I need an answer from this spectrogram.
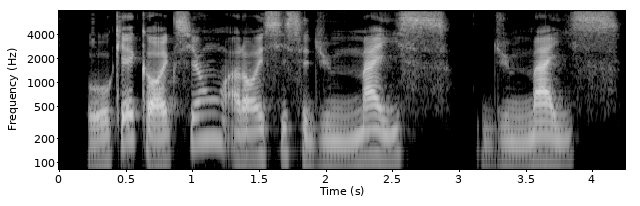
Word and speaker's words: maïs: correction alors ici c'est du maïs du maïs attention ici ce i je le prononce i donc je ne vais pas dire du mais du maïs de to dot de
